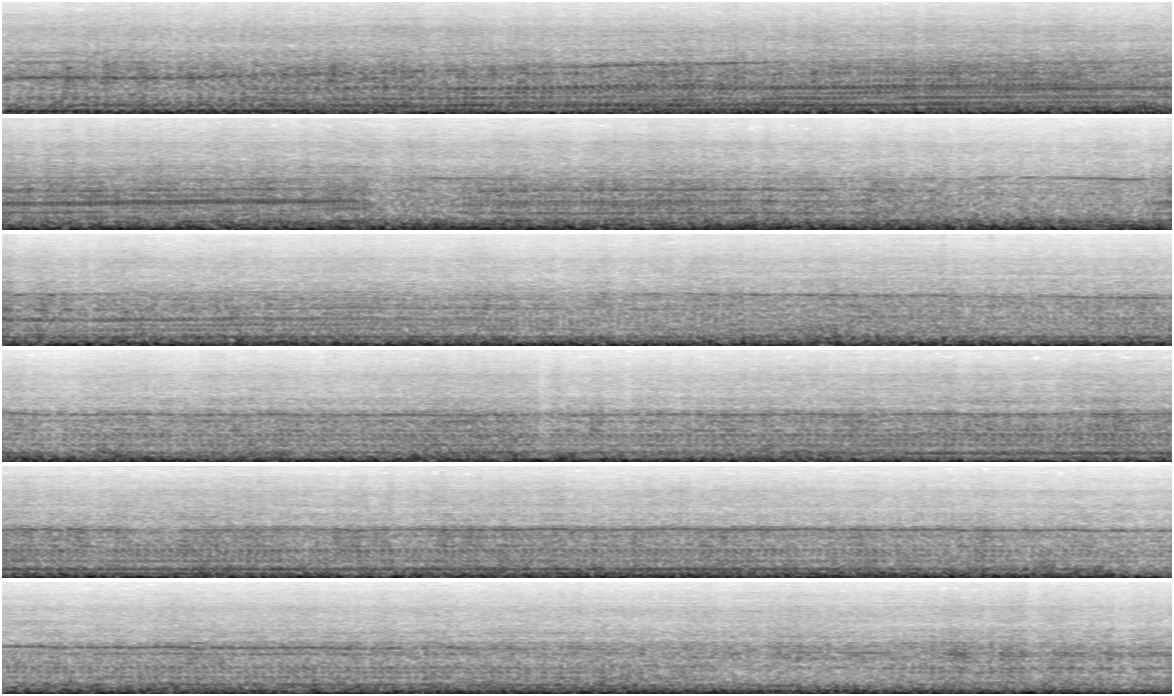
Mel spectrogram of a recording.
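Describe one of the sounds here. A motorcycle engine hums close by, revving up and dropping back.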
